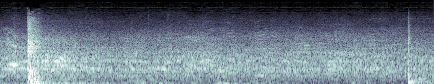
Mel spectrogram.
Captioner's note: crowd murmuring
